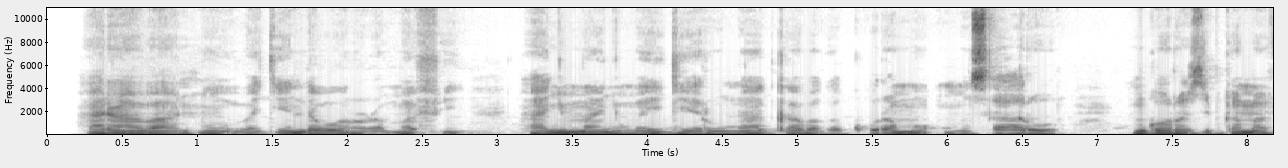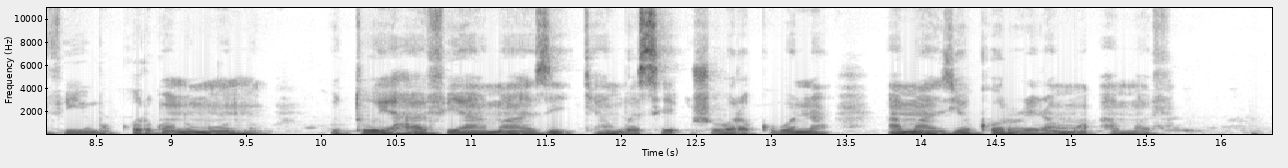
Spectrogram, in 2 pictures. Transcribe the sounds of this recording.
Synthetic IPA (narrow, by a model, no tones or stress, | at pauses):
haɾaβaːn̥huβaɟe̞ːndaβo̞ɾo̞ɾamafi | haɲumaɲumajiɟiheɾunaːkʰaβaɡakʰuːɾamo̞umusaːɾuːɾo | ubɡo̞ːɾo̞zibɡaːmafiβukʰo̞ɾɡwanumuːnhuː | tuːjeɦaːfijaːmaːzicaːŋɡwase̞ʔuʃo̞βo̞ɾakuβo̞naːmaːzijo̞kʰo̞ɾo̞ɾe̞ɾamo̞ʔamafi̥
